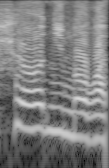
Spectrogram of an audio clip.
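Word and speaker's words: Jerónimo: 그러니까 이게 지금 J로 시작해서 제가 제로니모라고 말씀을 드렸는데 스페니쉬 발음으로 헤로니모가 되겠군요. 네, 맞습니다.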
